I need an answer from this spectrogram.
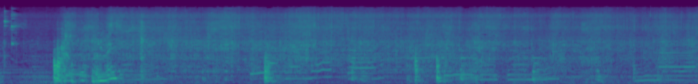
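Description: Tomato paste and fried onion sizzling in hot oil in a stainless steel pan, stirred with a wooden spoon that knocks against the pan now and then. The sizzle rises sharply a little under a second in as the stirring starts.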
